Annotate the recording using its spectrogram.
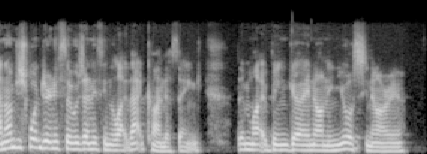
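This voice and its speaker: In an English accent, a man talks at a fairly quick pace, fairly high in pitch with lively intonation. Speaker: podcast host. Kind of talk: casual interview chat. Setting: studio.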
